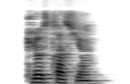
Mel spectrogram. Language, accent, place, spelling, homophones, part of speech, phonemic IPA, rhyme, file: French, France, Lyon, claustration, claustrations, noun, /klos.tʁa.sjɔ̃/, -jɔ̃, LL-Q150 (fra)-claustration.wav
- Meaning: 1. confinement 2. withdrawal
